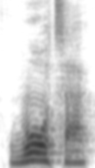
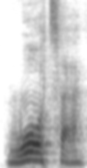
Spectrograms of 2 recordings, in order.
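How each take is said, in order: First: The middle T is a full, strong T. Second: The middle T is a full, strong T.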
